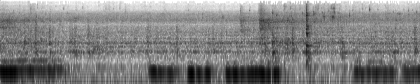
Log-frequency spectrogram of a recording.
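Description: Malpua batter sizzles steadily in hot oil, a continuous bright frying hiss with a few soft pops and spatters, close and fairly loud, with no talking.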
